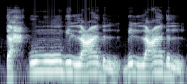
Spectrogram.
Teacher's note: huruf ha, halkum tengah, lepaskan suara dan angin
